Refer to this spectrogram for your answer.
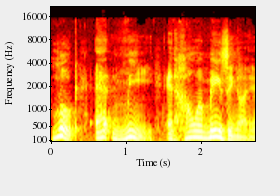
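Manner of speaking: slow, theatrical, over-articulated, overly polished public-speaker delivery. Speaker shows how they used to talk as a public speaker: fake articulate speaking. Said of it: "talk like this".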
